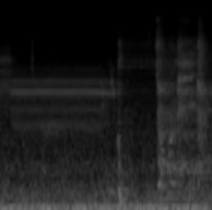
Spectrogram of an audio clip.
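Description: Quiet pause with a faint, steady low hum of background noise, and faint thin high tones for about the first second and a half.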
